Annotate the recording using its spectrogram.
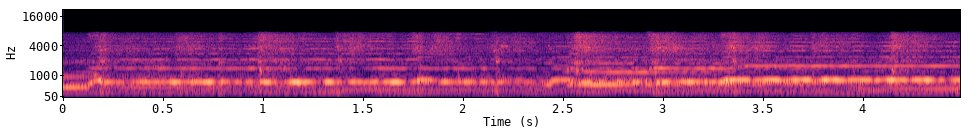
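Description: Flute melody played into a microphone over steady amplified backing chords. It moves in short ornamental slides and turns, then settles on a long held note about three seconds in.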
